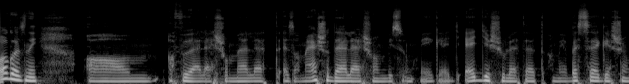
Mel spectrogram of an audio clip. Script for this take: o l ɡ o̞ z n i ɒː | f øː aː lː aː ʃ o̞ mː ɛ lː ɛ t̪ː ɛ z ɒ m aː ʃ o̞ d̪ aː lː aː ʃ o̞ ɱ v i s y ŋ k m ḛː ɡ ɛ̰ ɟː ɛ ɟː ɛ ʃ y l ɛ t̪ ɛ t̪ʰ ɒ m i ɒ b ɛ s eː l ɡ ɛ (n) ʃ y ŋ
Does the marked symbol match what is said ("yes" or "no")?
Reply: no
